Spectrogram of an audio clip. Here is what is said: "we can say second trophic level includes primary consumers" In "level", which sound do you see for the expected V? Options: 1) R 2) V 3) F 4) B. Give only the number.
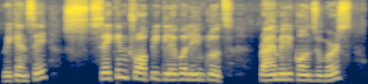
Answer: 4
